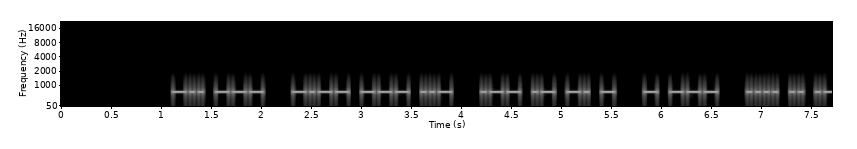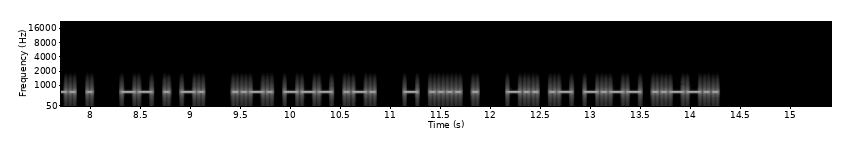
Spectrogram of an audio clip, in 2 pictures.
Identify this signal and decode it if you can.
Morse code, heard as a keyed tone, about 28 wpm, 700 Hz. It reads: DO YOU WANT TO HIRE MEN FOR THE DAY?
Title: Sentences from Top 1400 Words 28wpm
